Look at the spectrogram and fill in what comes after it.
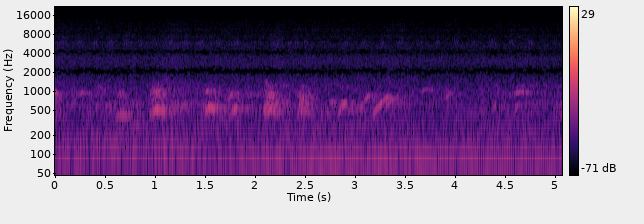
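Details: Coyotes about half a mile away give faint, wavering howls and short yips that slide up and down; Coyote.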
